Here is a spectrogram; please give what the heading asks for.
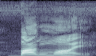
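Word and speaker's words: বাঙ্ময়: বাংময়, অনুসারের উচ্চারণ পাচ্ছেন, ময়ের উচ্চারণ পাচ্ছেন।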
